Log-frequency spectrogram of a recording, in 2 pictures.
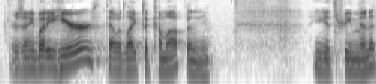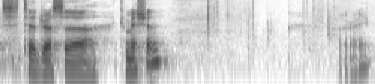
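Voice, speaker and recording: Man, mid pitch, chairs a council-chamber meeting, plain procedural delivery with small halts. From Minnesota. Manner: plain, procedural, slightly halting.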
